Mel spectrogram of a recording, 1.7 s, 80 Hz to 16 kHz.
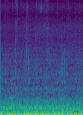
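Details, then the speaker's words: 1979 Toyota Corolla KE30 1.2L, driving after bottom-end rebuild (failing oil pump had starved crankshaft bearings of lubrication, causing grinding): steady, even low rumble with no knocking or tapping over road noise, much quieter; engine running healthy, temperature stable. "already I can hear the sound of the engine is a heck of a lot better it's much much quieter yeah it's better as well yes yes yes this is what it's supposed to be like"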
